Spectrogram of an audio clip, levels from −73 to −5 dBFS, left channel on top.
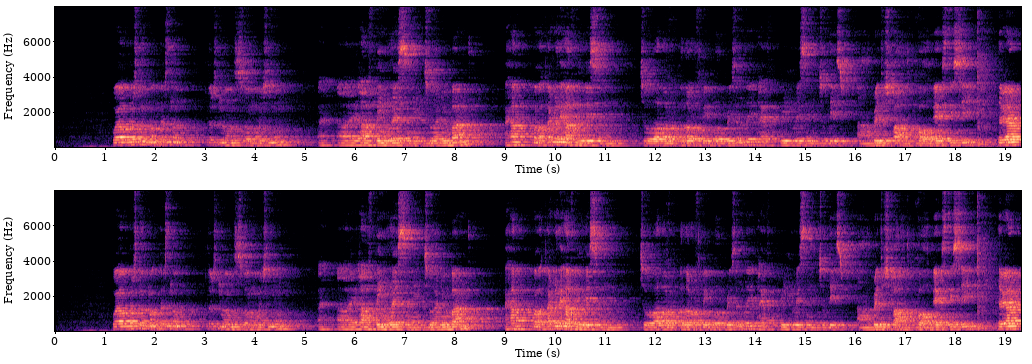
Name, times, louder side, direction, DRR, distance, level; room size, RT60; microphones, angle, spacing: voice 1, 1.1-2.6 3.0-4.6 5.2-8.2 9.0-9.3 9.5-11.2 11.7-15.8 16.0-19.2, equal, 40° right, -4 dB, 1.2 m, -20 dB
7.2 x 5.0 x 3.7 m, 2.3 s
head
